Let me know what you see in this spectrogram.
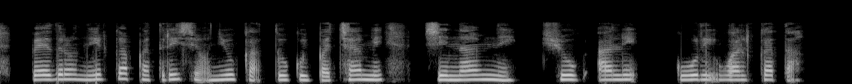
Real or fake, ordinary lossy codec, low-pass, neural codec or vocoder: real; AAC, 32 kbps; 7.2 kHz; none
